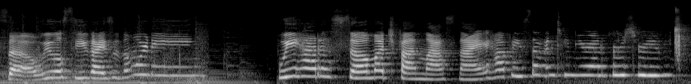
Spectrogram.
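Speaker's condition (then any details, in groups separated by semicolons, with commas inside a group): No condition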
